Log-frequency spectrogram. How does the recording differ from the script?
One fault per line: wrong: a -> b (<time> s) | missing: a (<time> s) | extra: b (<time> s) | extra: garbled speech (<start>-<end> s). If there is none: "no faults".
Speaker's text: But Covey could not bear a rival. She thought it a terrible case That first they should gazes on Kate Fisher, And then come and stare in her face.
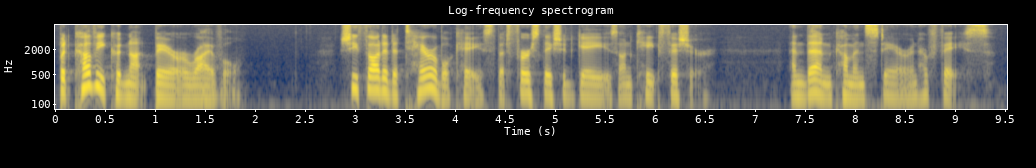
wrong: gazes -> gaze (5.2 s)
